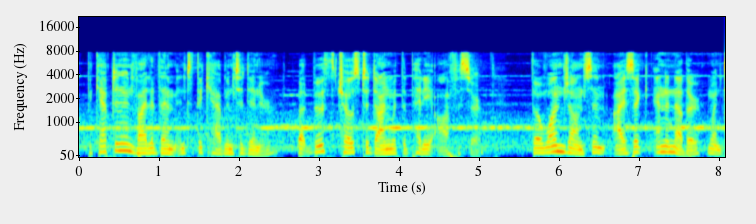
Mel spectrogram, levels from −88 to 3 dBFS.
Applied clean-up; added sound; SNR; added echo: none; Screech; 10 dB; none.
